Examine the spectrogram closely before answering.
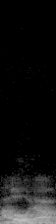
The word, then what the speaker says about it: ahora: H's are silent in Spanish, like I mentioned, like ahora, which is to the hour, the H is silent there.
